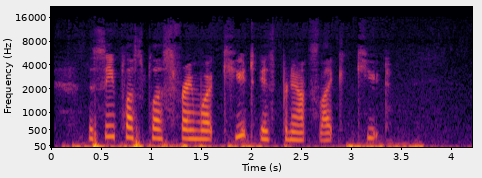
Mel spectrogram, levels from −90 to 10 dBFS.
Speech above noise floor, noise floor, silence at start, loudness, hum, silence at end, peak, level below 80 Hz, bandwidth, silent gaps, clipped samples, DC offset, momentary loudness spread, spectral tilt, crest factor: 24 dB; -44 dBFS; 0.1 s; -23 LUFS; none; 0.5 s; -2 dBFS; -28 dBFS; 11.5 kHz; none; under 0.1%; under 0.1%; 13 LU; -5 dB/octave; 18 dB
